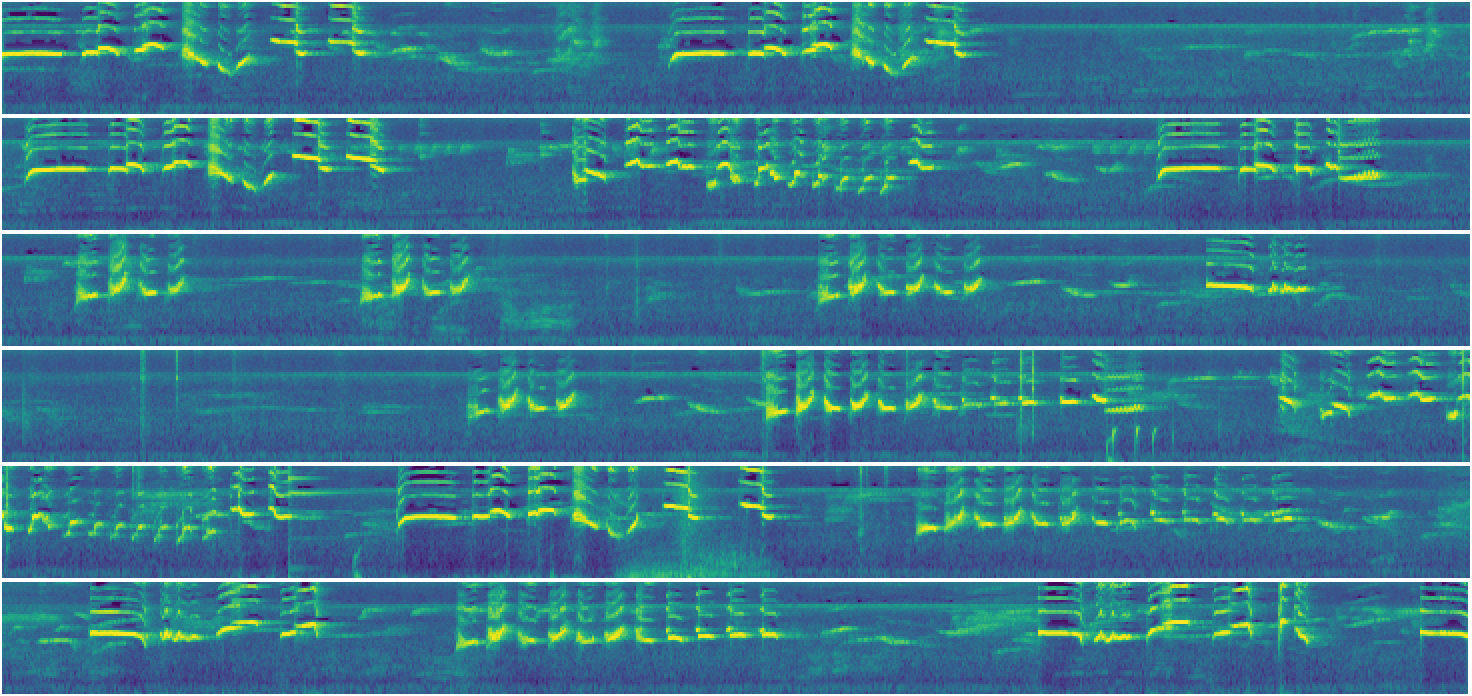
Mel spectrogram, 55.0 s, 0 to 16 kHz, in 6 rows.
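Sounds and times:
bird singing whistles and trills: 0.0s - 6.2s, 8.9s - 11.7s, 12.6s - 18.0s, 23.1s - 26.8s, 28.7s - 48.1s, 51.6s - 55.0s
short low thump: 40.5s - 41.6s.

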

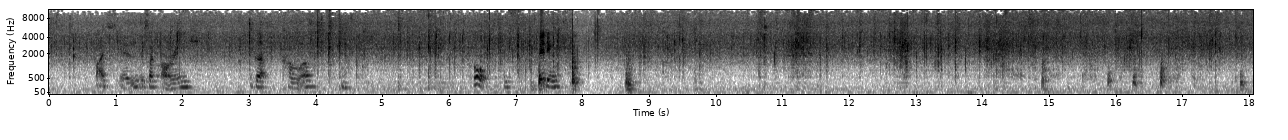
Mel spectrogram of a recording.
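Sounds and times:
meat sizzling in a frying pan: 0.0s - 18.0s
spoon knocking and scraping pan: 14.1s - 18.0s.

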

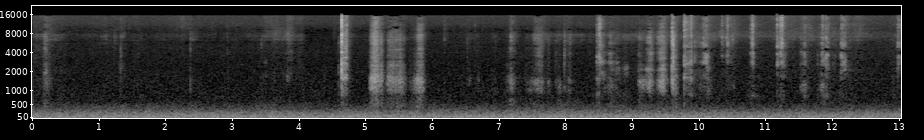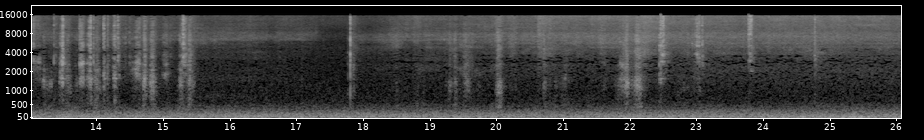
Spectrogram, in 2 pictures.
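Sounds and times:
steady low rumble: 0.0s - 26.0s
utensil scraping a metal pot: 8.4s - 12.3s, 21.7s - 23.9s.

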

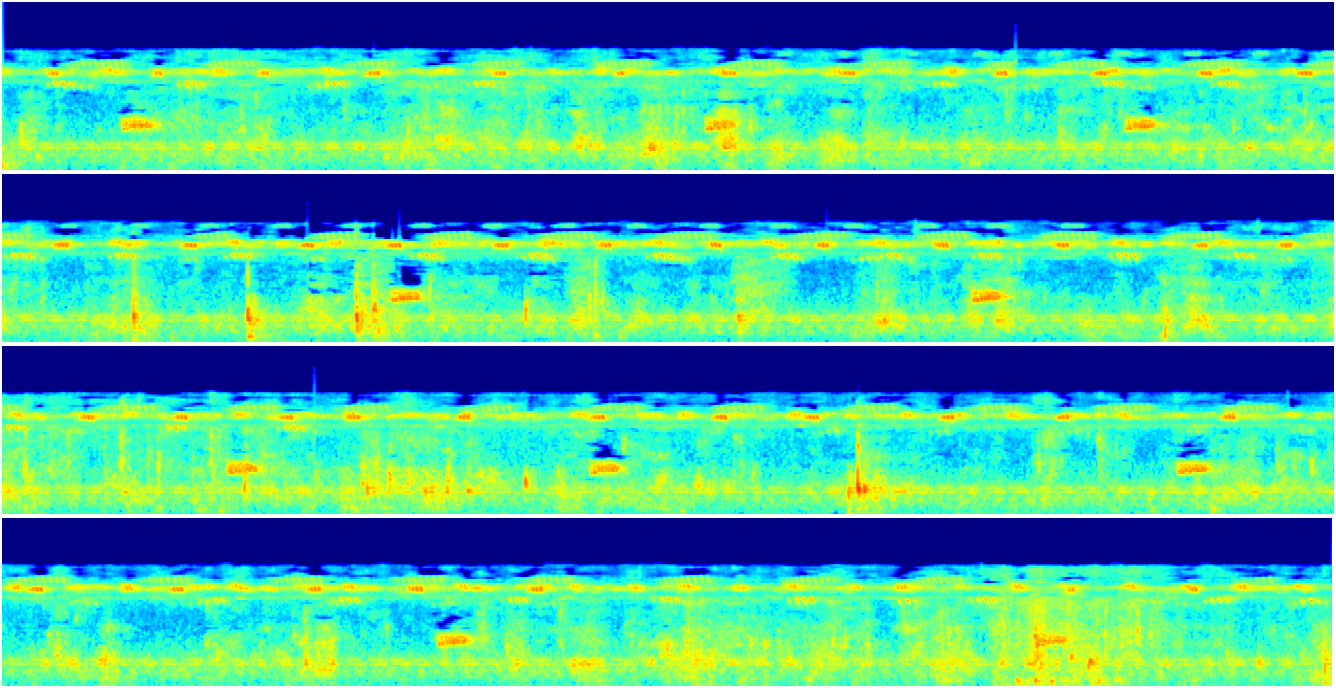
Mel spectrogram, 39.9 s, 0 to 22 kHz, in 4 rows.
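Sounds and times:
crickets chirping: 0.0s - 39.9s
short low frog call: 0.9s - 2.1s, 5.2s - 5.7s, 8.2s - 8.9s, 33.2s - 33.7s.

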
